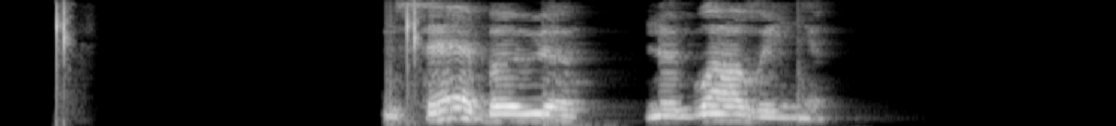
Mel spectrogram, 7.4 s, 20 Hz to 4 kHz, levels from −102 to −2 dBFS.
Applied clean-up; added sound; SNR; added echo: classical method WPE with log-MMSE.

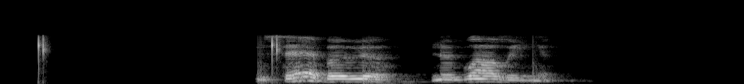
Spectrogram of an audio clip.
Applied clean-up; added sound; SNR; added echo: none; Finger snapping; 13 dB; reverberation time 0.4 s.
